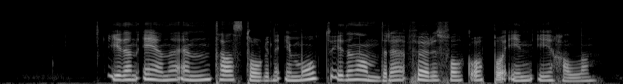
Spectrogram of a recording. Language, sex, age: Norwegian, female, 35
